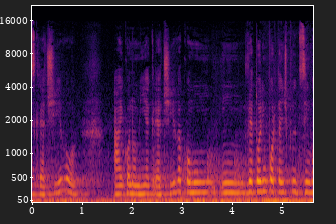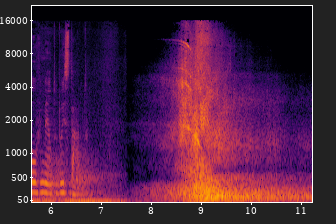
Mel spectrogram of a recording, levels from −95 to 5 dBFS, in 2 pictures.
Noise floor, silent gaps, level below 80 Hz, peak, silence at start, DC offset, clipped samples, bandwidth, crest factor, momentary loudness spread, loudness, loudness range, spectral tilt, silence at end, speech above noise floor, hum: -50 dBFS; none; -34 dBFS; -4 dBFS; 0 s; under 0.1%; under 0.1%; 16 kHz; 22 dB; 20 LU; -25 LUFS; 10 LU; -5 dB/octave; 0 s; 23 dB; none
